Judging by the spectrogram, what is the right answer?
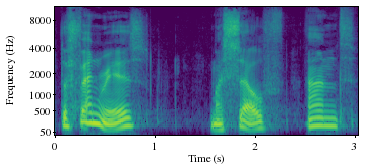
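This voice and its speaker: Stretching out his words in a sing-song lilt, this man speaks with a fairly high pitch and a somewhat dark tone. He performs a first-person horror comedy audio drama in character, gleeful, sarcastic and foul-mouthed throughout.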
